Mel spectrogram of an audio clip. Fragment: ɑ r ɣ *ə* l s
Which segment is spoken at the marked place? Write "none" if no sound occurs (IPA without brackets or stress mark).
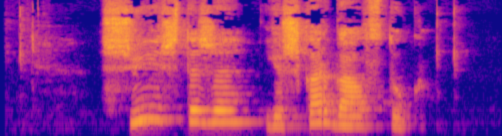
ɑ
